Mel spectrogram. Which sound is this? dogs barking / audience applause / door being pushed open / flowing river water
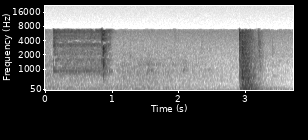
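door being pushed open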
